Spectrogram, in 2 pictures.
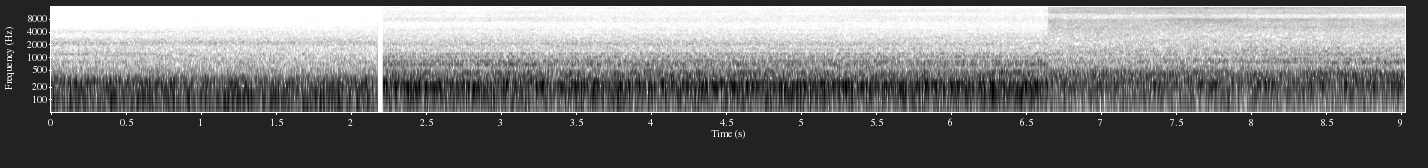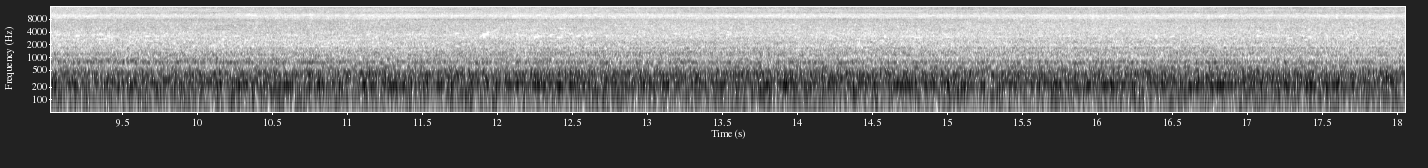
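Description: Steady engine drone with a hiss over it. The sound changes abruptly twice, about two seconds in and again near seven seconds, and after the second change the hiss is brighter and fuller.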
